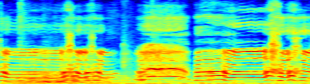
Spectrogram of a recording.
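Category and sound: human body sound, crying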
